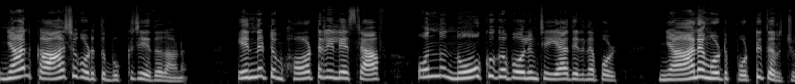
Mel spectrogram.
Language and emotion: Malayalam, angry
